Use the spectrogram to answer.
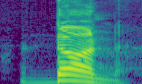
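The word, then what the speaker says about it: done: देखिए ओ है और अंतिम में ई है, तो बहुत लोग डोंट पढ़ लेता है, नहीं, क्या पढ़ेंगे दोस्तों? डन।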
